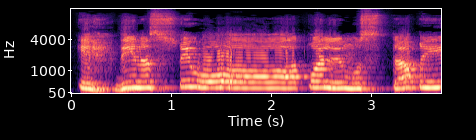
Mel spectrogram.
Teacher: स्वाद मुस्तालिया मोटा पड़ेगी, मुंह और आवाज को खोलकर।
